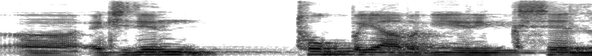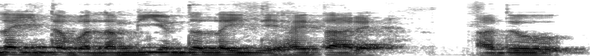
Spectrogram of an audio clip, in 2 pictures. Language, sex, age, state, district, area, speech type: Manipuri, male, 18-30, Manipur, Imphal West, rural, spontaneous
